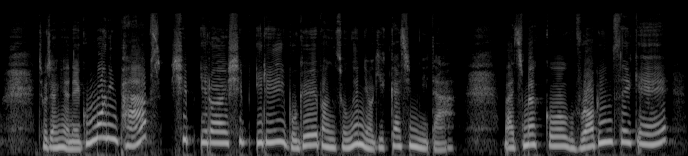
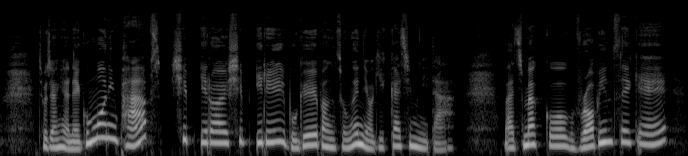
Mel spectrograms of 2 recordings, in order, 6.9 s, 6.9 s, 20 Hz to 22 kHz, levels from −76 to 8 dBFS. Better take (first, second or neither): second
